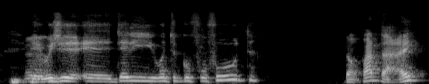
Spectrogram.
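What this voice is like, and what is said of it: Awkward put-on French accent. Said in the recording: “In like a awkward Joey Barton style French accent.”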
